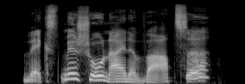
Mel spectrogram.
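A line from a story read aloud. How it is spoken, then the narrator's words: Mocking. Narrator (German): spottete Jason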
